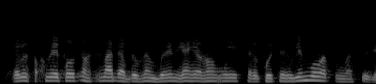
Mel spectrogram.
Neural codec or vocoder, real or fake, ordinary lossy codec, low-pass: codec, 16 kHz, 0.5 kbps, FreqCodec, larger model; fake; none; 5.4 kHz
